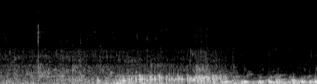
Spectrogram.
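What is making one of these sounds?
A woman blows bubbles underwater.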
